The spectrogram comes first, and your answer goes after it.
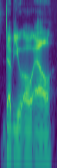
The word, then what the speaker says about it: Volbert: to be Ronnie Moorings, Anke Volbert, I think that's how you say it. It's Wolbert, and Peter Newton, or Peter Newton.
